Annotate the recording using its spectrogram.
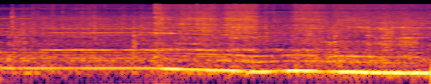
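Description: Electric juicer motor running with a steady hum. About one and a half seconds in, the hum drops lower and a rough hiss joins as vegetables are pushed in and the motor takes the load.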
